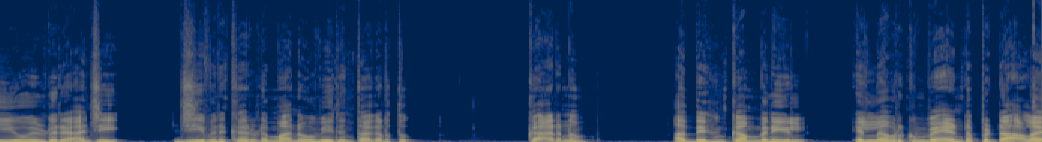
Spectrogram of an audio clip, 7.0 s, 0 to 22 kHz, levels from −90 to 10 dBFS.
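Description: Speech recording, no technical faults detected.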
